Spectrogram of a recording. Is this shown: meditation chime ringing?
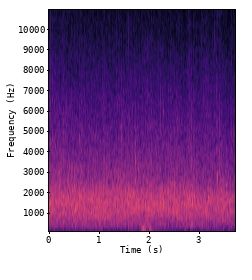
no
